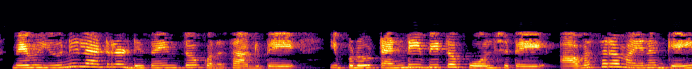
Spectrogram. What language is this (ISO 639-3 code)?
tel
